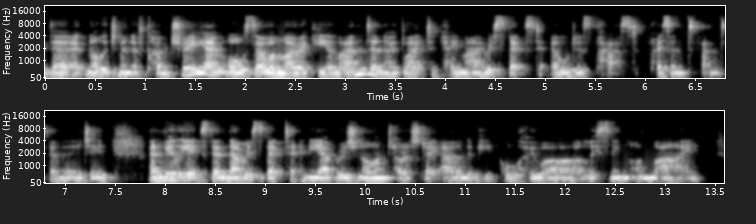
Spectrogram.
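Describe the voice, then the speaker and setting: A woman speaks with a British accent in a fairly low voice, hardly pausing at all. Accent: UK. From UK. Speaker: infectious diseases physician and researcher. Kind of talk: online symposium talk. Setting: online event.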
